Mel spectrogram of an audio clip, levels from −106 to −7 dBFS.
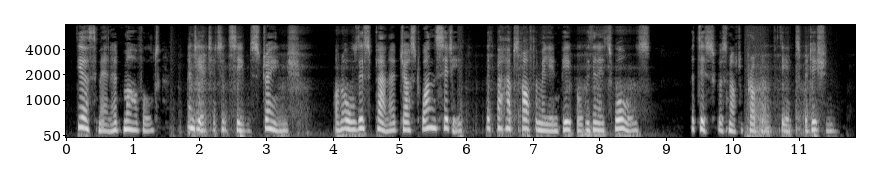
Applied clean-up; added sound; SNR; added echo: neural mask model RNNoise.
